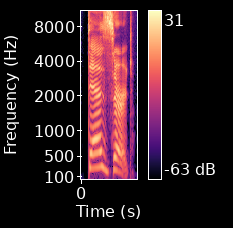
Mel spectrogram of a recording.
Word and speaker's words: desert: makes a whole difference OK 这里只有一个 S 的 desert 是沙漠哦，所以你们不要把 dessert 拼错，要不然你就说我喜欢吃沙漠 OK 那 dessert 则是两个 S而且你有没有发现发音也不同啊 desert 沙漠 dessert 甜点所以不可能选错吧那 B expert 专家行家这个上下文应该有点怪怪的哦他喜欢吃甜的跟这个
